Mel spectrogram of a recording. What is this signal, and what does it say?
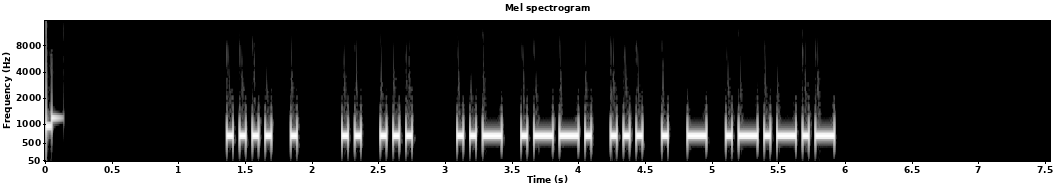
Morse code, heard as a keyed tone, about 25 wpm, 700 Hz. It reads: HE IS UPSET.
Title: Sentences from Top 1000 Words - Review Part 5 - 25wpm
